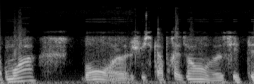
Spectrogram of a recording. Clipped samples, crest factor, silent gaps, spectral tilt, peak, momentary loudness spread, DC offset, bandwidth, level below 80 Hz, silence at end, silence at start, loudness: under 0.1%; 14 dB; none; -5.5 dB/octave; -8 dBFS; 7 LU; under 0.1%; 16 kHz; -42 dBFS; 0 s; 0 s; -21 LUFS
